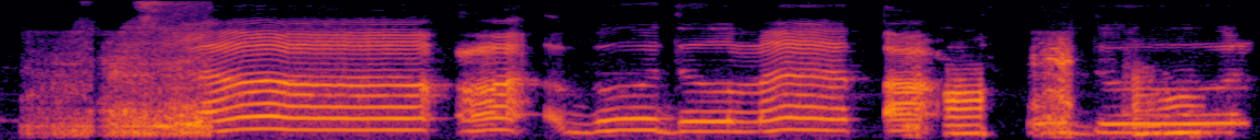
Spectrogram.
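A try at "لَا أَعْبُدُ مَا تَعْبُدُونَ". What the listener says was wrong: Nah, Bu, la-nya Ibu memanjangkannya ada nyasar ke hidung. La-nya di aljauf, rongga mulut. La, tidak la. Nah, la. Jadi jangan sampai mad nyasar ke al-khoisum, ke hidung ya.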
